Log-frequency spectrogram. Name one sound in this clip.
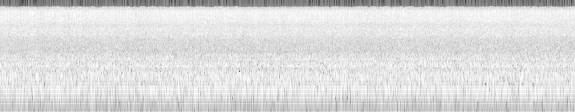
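A grain dryer runs with a steady roar and whir.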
